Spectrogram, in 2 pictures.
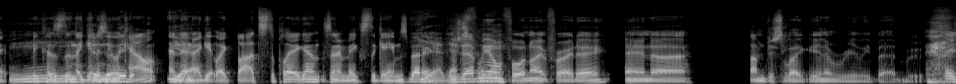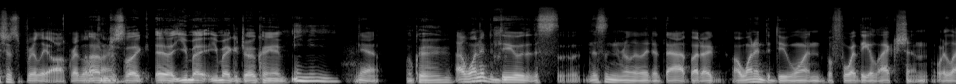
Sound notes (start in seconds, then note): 12.5 mocking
